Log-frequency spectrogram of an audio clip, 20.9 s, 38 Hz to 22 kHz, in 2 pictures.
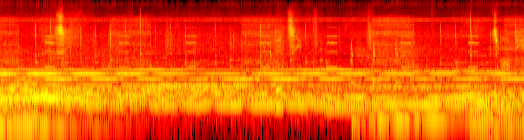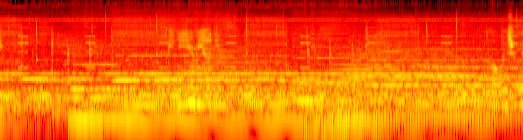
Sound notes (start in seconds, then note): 2.4 dramatic music; 2.4 machine beeping; 7.0 dramatic music; 7.0 machine beeping; 11.4 dramatic music; 11.4 machine beeping; 15.7 dramatic music; 15.7 machine beeping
